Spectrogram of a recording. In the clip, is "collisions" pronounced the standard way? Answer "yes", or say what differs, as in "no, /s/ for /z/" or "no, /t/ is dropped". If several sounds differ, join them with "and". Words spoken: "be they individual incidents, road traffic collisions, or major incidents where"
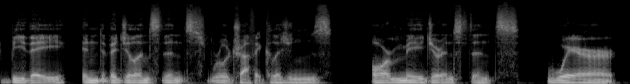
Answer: yes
